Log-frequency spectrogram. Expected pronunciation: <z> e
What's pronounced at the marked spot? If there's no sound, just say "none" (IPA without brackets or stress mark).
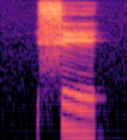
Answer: s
